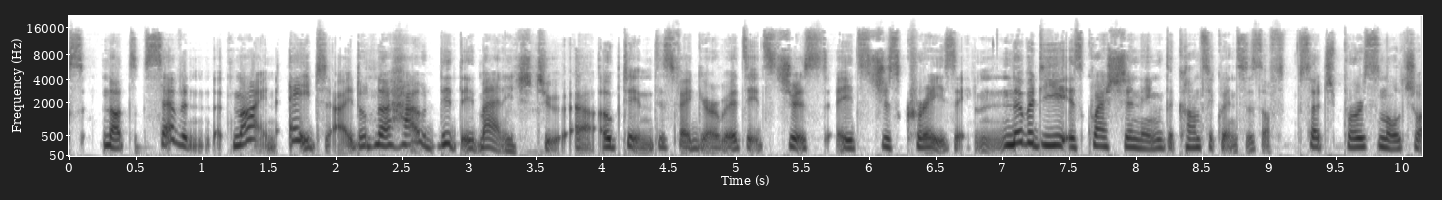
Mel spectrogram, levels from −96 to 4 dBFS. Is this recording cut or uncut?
cut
